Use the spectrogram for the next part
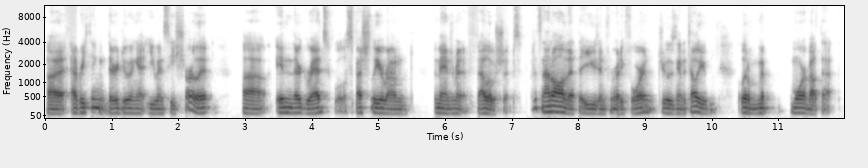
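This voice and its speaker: A man hosting a webinar interview with a husky voice today, joking loosely and filling pauses with "uh". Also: on the low side, fairly even intonation, darkish tone. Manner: jokey, loose, filler-heavy. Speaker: interview host.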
